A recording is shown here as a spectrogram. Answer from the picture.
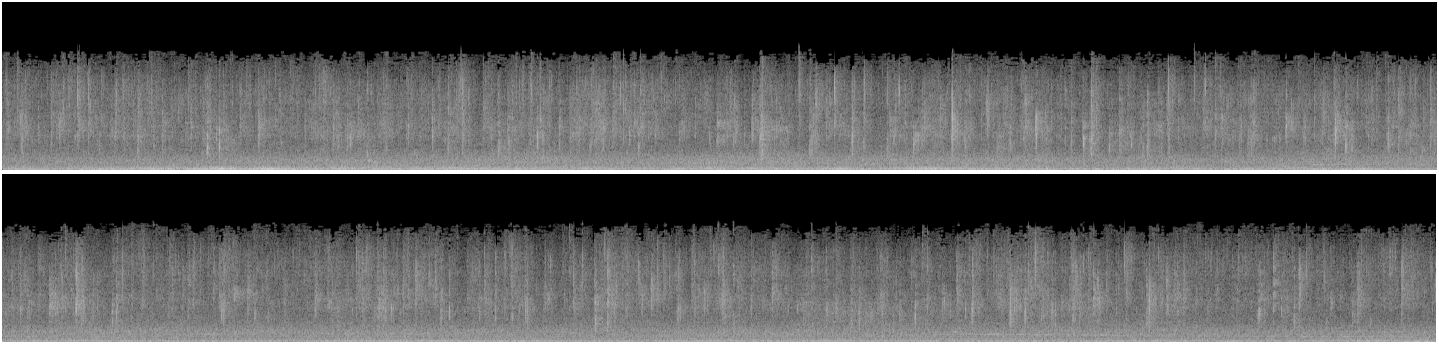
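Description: Steady rain falling hard during a thunderstorm, with many close drop hits on surfaces.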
